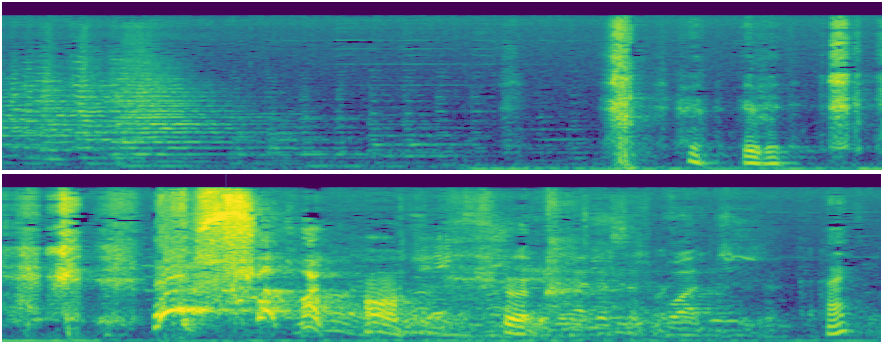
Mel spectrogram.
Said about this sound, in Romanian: Și dacă am strănut aici? Toată lumea a strănut. Și țăranii, și polițiștii, și chiar și demnitarii.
